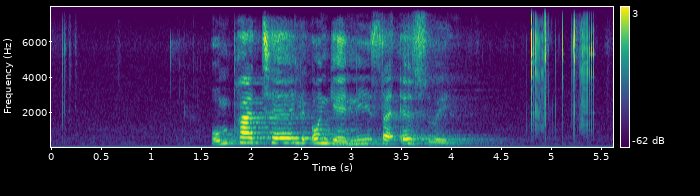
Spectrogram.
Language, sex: Zulu, female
